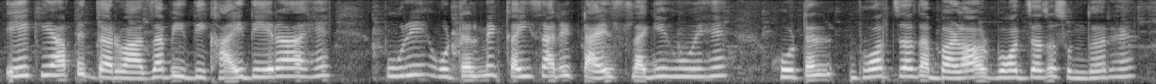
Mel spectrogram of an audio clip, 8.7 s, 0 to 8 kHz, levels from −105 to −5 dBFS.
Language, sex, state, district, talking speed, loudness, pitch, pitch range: Angika, female, Bihar, Madhepura, 185 wpm, -22 LUFS, 270 Hz, 235-290 Hz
